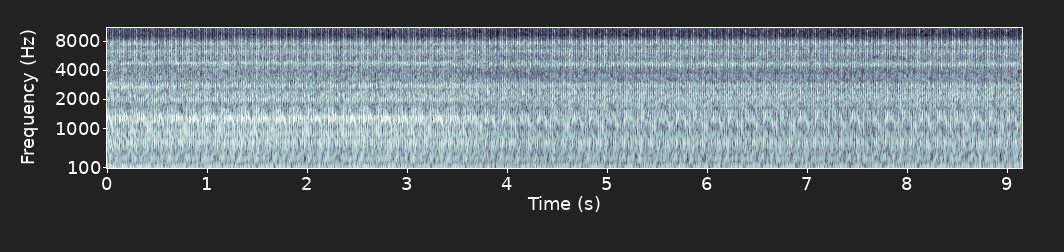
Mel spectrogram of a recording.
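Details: 2006 6.0 Powerstroke diesel at steady idle with a sharp, regular tick about three times a second; lifter tick or rod knock suspected, not confirmed.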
